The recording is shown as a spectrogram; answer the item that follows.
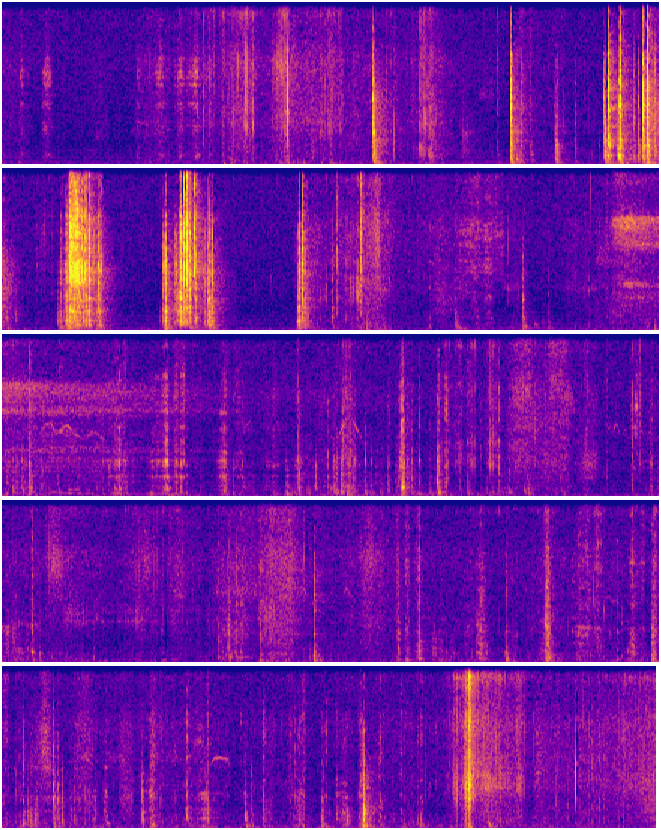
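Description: Hands working a carbon-fibre side splitter into position under the car: scattered light knocks, clicks and rubbing, with a few louder scraping bursts about six to eight and a half seconds in.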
